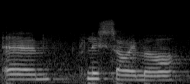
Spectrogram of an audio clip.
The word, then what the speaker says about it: amplissima: Uius est Civatus longi amplissima. Amplissima, Latimer. Ema, not Ima.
